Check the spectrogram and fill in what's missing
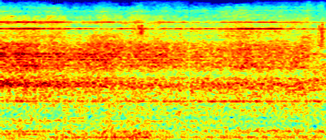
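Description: Steady, loud drone of a tour airplane's engine at the Grand Canyon airport, a constant low rumble with a faint high whine that holds evenly throughout, with no talk over it.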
